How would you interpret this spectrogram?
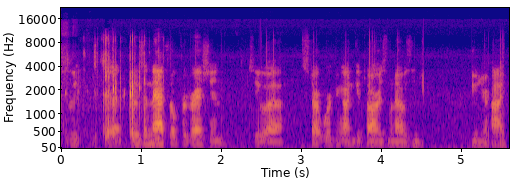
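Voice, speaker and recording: Middle-aged guest from Connecticut, bright forceful tone, relaxed halting answers, faint hiss. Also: male voice, medium pitch, low-quality recording. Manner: relaxed, pauses with many "uh" fillers. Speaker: guest, guitar builder. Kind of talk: casual interview answers.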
